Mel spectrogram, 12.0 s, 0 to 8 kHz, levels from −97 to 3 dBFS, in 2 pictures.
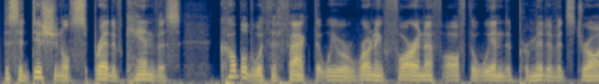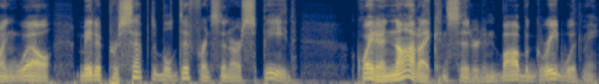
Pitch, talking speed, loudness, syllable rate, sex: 95 Hz, 200 wpm, -22 LUFS, 5.8 syllables/s, male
